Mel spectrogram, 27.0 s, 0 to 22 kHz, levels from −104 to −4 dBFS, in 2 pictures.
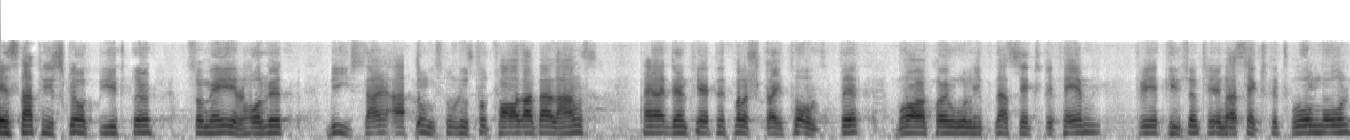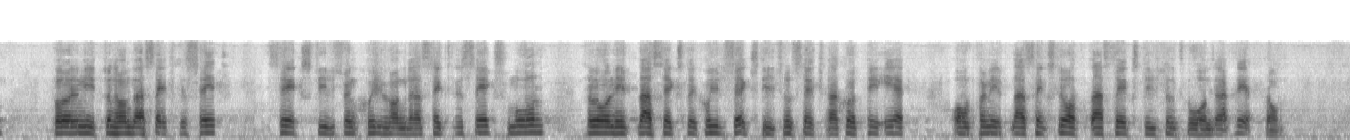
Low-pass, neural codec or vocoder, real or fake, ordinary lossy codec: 7.2 kHz; codec, 16 kHz in and 24 kHz out, 0.6 kbps, FireRedTTS-2 codec; fake; none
